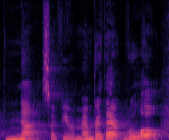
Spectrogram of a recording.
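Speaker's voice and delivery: normal talking voice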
